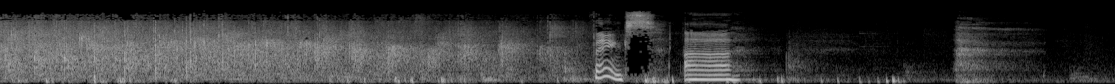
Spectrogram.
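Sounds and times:
audience applause: 0.0 - 5.9
speech: 6.0 - 7.5.

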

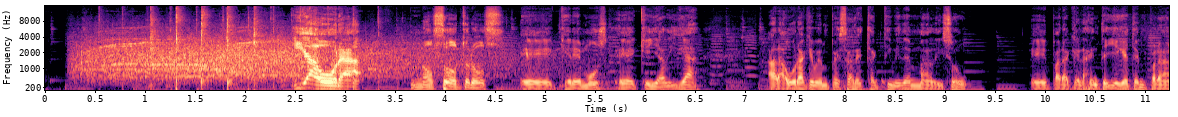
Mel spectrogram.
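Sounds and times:
crowd applause: 0.1 - 5.6
speech: 2.5 - 11.2.

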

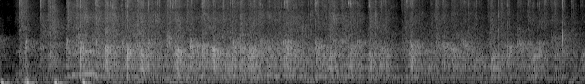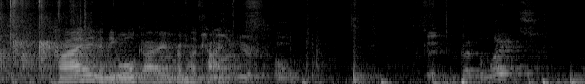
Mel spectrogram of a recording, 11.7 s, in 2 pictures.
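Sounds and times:
audience applause: 0.0 - 6.6
speech: 6.5 - 8.9.

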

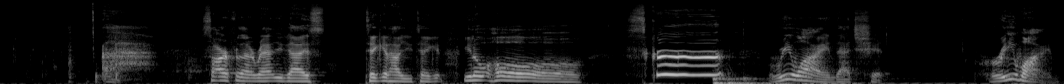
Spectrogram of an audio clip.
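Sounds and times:
person drinking water: 0.0 - 2.0
speech: 1.0 - 1.4, 2.0 - 9.0, 9.9 - 10.6.

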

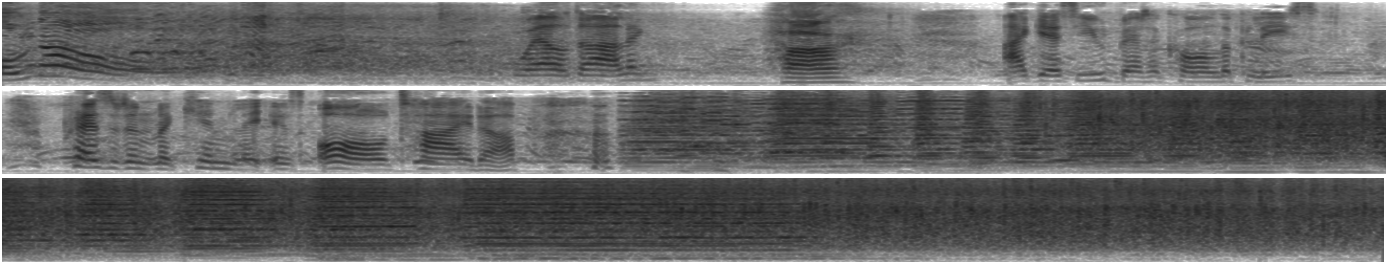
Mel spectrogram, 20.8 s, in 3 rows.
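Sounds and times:
laughter: 0.1 - 2.8, 9.6 - 11.5
speech: 2.8 - 4.4, 5.0 - 13.8
studio audience applause: 10.1 - 20.7.

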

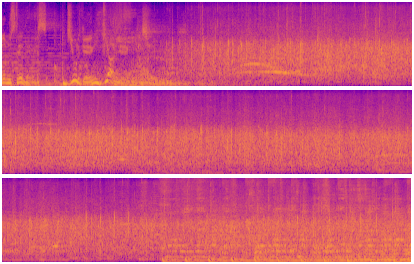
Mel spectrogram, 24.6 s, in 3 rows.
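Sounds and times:
speech: 0.0 - 3.4
large audience applause: 2.9 - 24.5
faint whistles: 8.6 - 9.5.

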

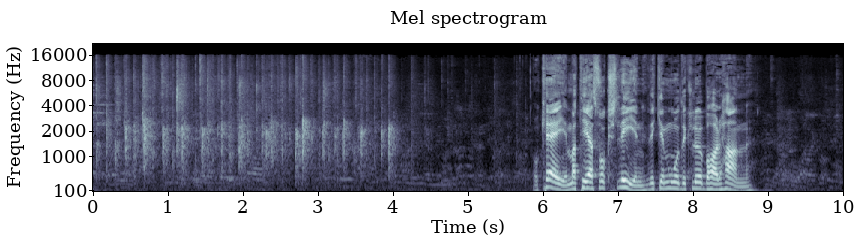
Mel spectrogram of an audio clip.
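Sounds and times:
audience applause: 0.0 - 4.6
speech: 5.9 - 8.9.

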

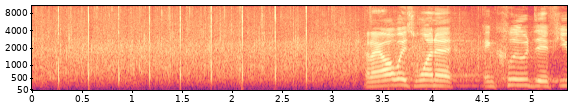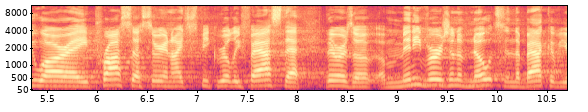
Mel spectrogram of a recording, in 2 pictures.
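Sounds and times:
sharp loud claps: 0.0 - 5.0
church congregation clapping: 0.0 - 5.7
speech: 3.3 - 10.6.

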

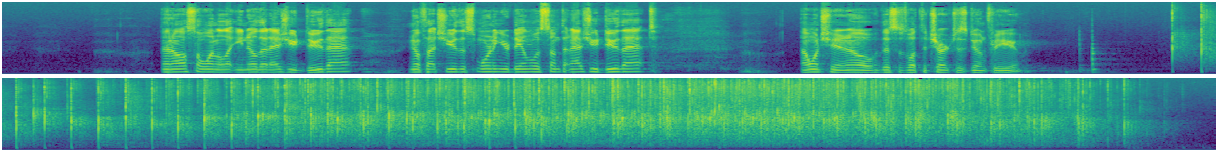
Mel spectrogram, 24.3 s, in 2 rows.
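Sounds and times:
speech: 1.6 - 6.6, 7.4 - 10.4
audience clapping: 11.7 - 24.2.

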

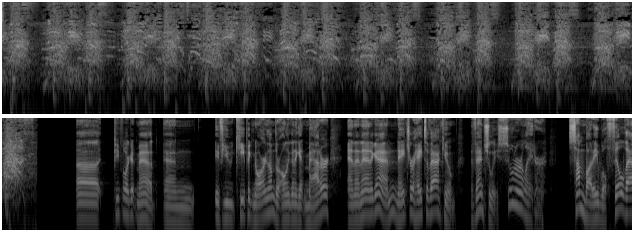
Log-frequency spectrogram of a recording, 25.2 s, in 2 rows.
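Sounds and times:
large protest crowd chanting a slogan: 0.0 - 13.4
speech: 14.9 - 25.2.

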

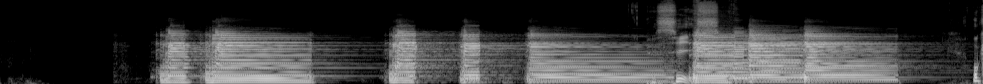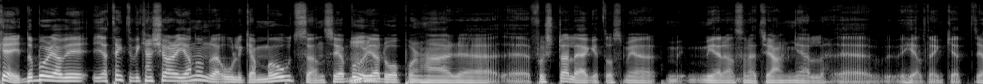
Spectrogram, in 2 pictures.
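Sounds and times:
electric guitar through Universal Audio Dream amp pedal: 1.6 - 9.3
speech: 6.7 - 7.6, 9.7 - 19.6.

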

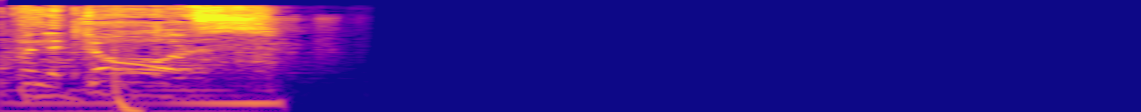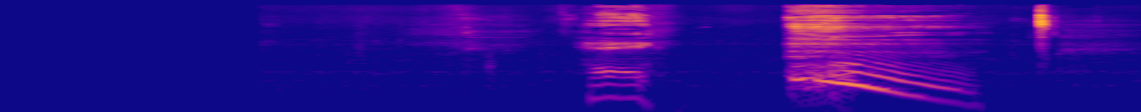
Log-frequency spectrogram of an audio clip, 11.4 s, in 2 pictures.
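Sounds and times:
speech: 0.2 - 1.3, 8.7 - 9.1
throat clearing: 9.6 - 10.7.

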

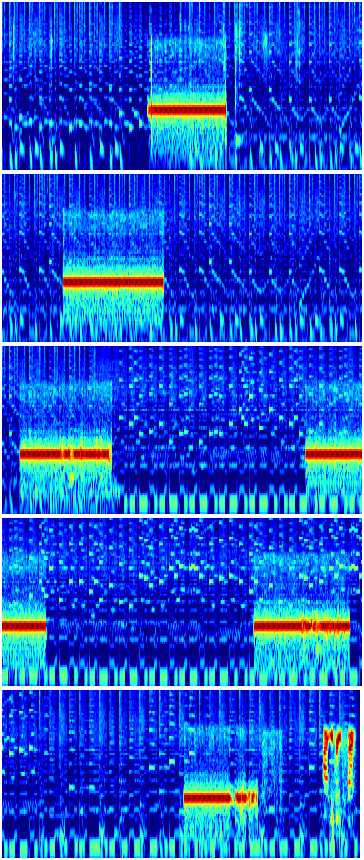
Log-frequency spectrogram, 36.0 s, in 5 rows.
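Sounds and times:
ringback tone of an outgoing call on a radio phone-in: 2.9 - 4.5, 8.4 - 10.4, 14.8 - 16.6, 20.5 - 22.6, 26.6 - 28.6, 32.5 - 33.9.

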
